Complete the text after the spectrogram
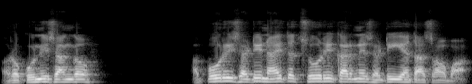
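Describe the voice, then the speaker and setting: A man's voice: medium pitch, moderate pace, dark tone, highs cut off, close to an everyday voice. A man voicing a suspicious village man who needles and accuses a stranger. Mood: accusing.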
